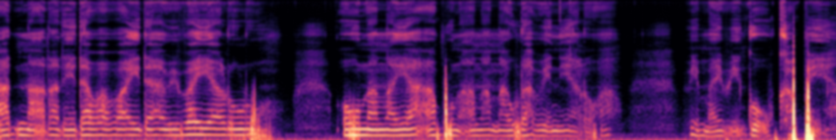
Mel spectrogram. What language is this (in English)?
Abadi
